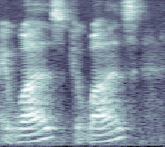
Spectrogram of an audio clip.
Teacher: Notice how I don't really say the T, it was, but rather it was, it was. It's a little bit of a stop T, or it's almost dropped in this case.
